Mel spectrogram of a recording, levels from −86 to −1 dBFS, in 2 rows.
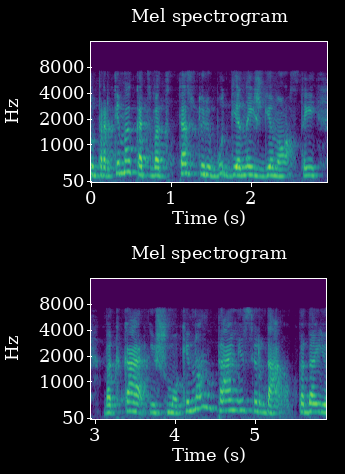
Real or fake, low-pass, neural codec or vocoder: fake; 7.2 kHz; codec, 16 kHz, 4.8 kbps, FACodec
